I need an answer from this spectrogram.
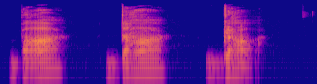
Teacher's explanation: Yeah, I didn't know this was possible until recently, when I realized that there's this weird fourth way to say these sounds where basically you start vocalizing while you're building up pressure, then you release it and breathe out quickly a little bit without vocalizing, and then you start vocalizing again when the vowel starts. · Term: vocalized aspirated consonants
